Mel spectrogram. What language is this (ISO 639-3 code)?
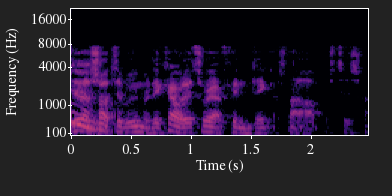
dan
